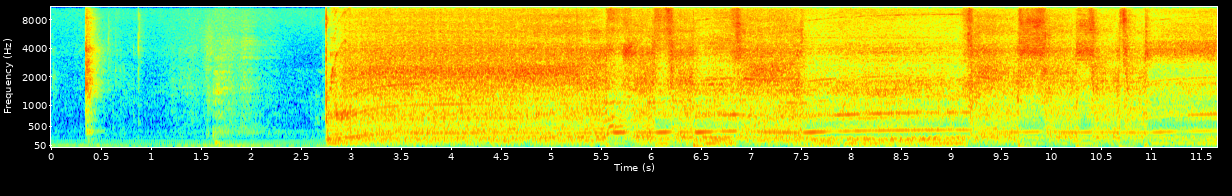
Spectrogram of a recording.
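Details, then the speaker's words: 1990-era Hoover S3850 Galaxy vacuum cleaner (base model), second run after an earlier electrical burning smell: motor spins up sharply to a steady, even whine with smooth airflow rush, no stutter; smell now reduced and the machine works. "Okay, well, it might be just, it doesn't smell so bad now, but at least now the Galaxy does work, so that's good."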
